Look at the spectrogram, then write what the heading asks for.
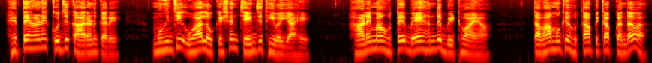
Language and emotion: Sindhi, neutral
